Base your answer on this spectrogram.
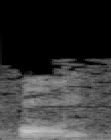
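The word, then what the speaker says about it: Hohn: It's H-O-H-N. Sounds like Horn. Long Island City, New York, is your good neighbor of the day. This letter is very short, but much to the point. Mrs. Horn is a nurse working 6 days a week.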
